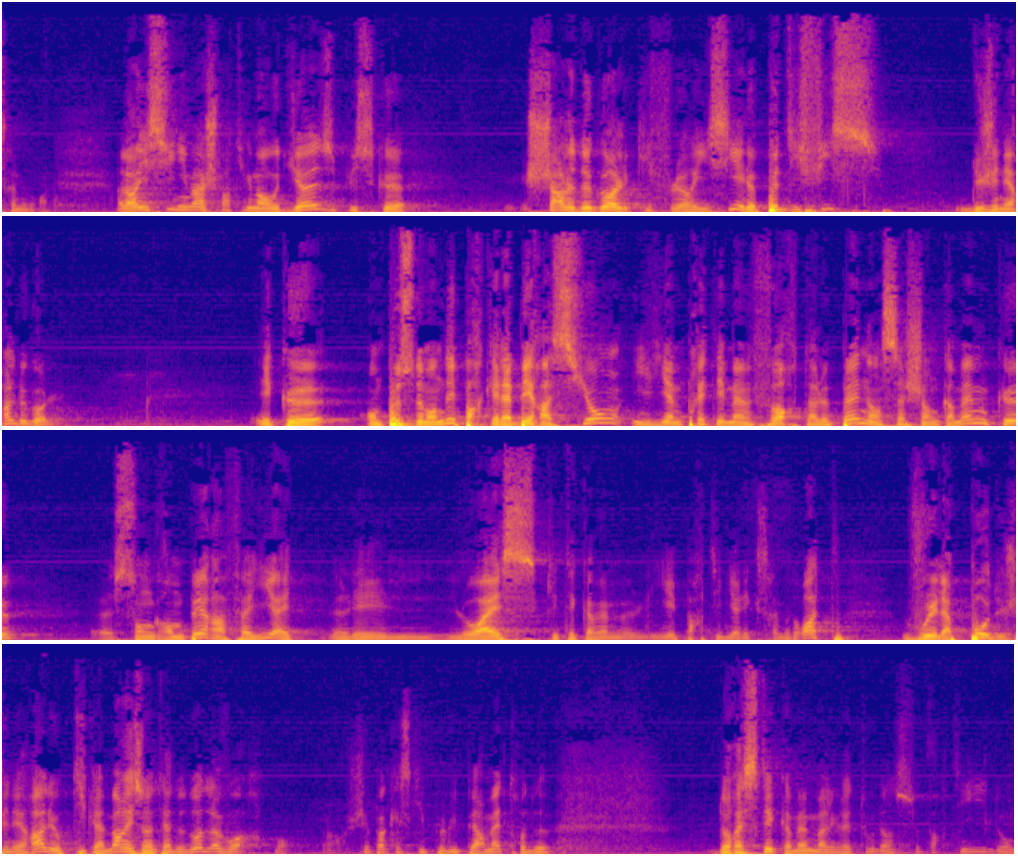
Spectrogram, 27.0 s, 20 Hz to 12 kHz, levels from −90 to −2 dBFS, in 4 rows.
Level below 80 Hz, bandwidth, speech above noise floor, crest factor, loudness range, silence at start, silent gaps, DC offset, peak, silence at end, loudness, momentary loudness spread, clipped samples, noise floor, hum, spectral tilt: -32 dBFS; 11.5 kHz; 31 dB; 22 dB; 12 LU; 0 s; none; under 0.1%; 0 dBFS; 0 s; -21 LUFS; 19 LU; under 0.1%; -52 dBFS; none; -6.5 dB/octave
